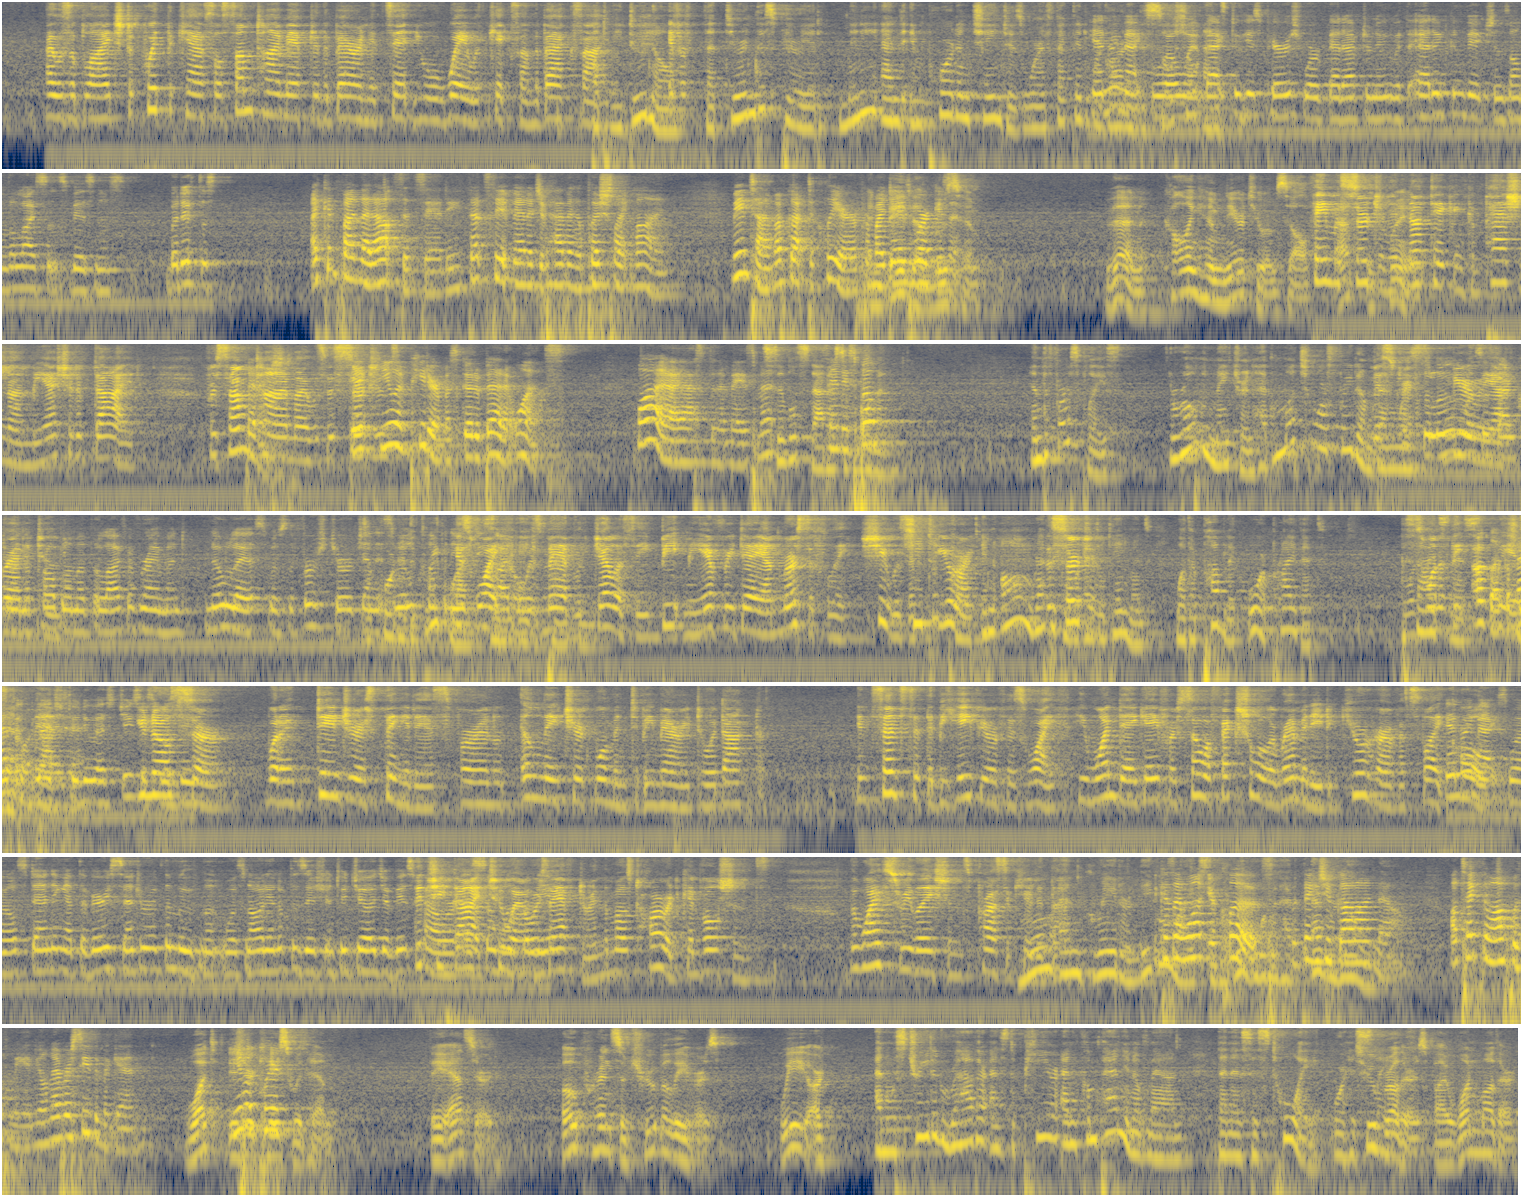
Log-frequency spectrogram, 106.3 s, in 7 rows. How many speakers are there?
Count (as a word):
five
